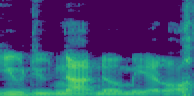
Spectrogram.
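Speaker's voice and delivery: plain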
